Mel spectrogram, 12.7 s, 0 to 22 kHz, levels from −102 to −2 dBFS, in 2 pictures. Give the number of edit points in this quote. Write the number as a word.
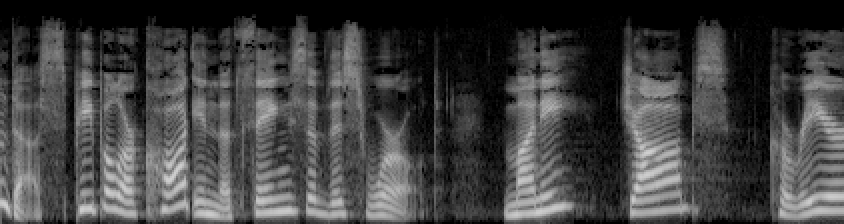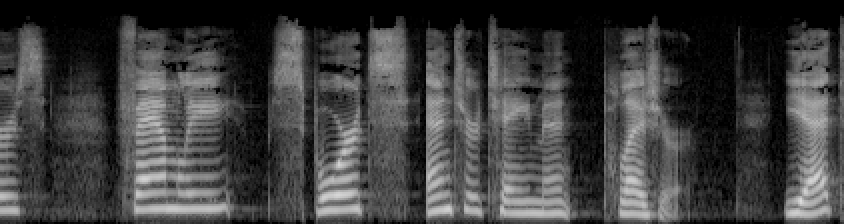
three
